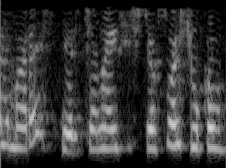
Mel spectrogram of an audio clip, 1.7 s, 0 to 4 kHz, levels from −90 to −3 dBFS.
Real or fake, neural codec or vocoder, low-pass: fake; codec, 16 kHz, 16 kbps, FreqCodec, larger model; 3.6 kHz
